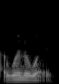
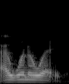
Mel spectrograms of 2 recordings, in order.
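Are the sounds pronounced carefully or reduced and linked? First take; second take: reduced; reduced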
